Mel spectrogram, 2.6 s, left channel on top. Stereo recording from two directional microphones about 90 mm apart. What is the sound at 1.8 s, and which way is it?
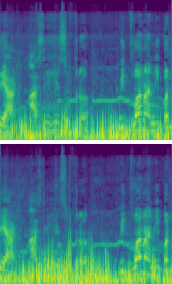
Speech, 30° left (ahead or behind).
